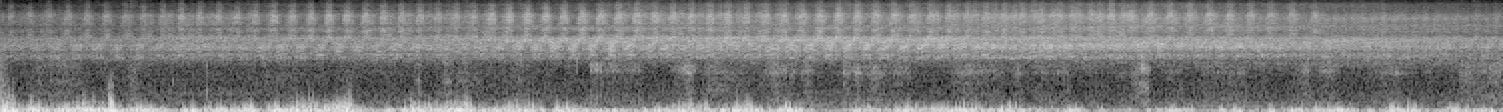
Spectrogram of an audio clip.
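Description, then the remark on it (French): Loud, continuous chorus of cicadas in a tree in summer: a shrill, high, rapidly pulsing buzz that never lets up, with low rumbling thumps and gusts underneath throughout. “Alors les cigales, vous allez me dire, bah ouais, les cigales, c'est l'été, le sud, les vacances.”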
